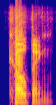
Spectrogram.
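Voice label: "coping", American English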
